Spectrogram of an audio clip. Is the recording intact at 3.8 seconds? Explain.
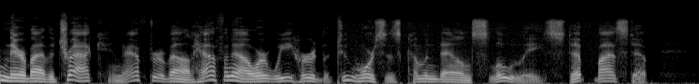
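No. At 3.8 s the speech is inside a digital radio blending to analogue episode from 3.20 to 6.52 s. The receiver lost its digital stream and cross-faded over 318 ms to the FM broadcast, so the level stays the same while hiss sits roughly 30 dB below the speech. On a spectrogram, a faint noise floor fills the gaps between words. The waveform shows no change in level.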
